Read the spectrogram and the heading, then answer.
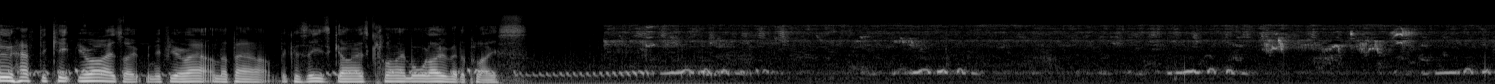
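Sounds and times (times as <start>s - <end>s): bird low warbling call: 0.0s - 2.5s, 3.1s - 14.9s
high bird chirps: 6.0s - 9.8s.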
